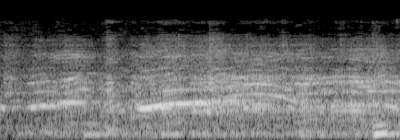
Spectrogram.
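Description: Studio audience cheering and shouting, many voices at once, rising about half a second in.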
